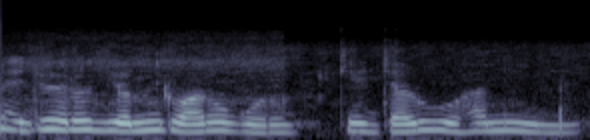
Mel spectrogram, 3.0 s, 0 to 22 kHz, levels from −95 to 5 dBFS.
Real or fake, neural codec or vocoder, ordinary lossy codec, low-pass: real; none; none; 10.8 kHz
